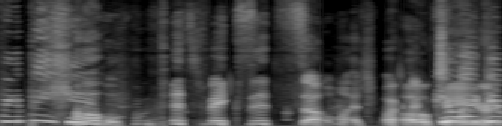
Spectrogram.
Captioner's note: laughs; laughs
